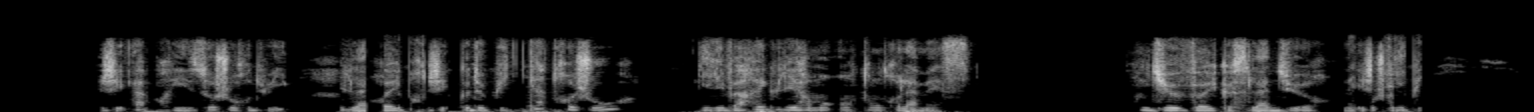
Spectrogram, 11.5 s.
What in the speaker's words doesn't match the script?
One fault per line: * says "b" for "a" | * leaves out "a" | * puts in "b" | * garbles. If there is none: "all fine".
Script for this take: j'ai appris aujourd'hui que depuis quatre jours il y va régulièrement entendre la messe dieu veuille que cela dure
* garbles
* garbles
